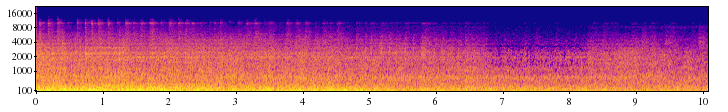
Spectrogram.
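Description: A train running on rails, a dense low rumble that grows gradually quieter through the second half, as if moving away.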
